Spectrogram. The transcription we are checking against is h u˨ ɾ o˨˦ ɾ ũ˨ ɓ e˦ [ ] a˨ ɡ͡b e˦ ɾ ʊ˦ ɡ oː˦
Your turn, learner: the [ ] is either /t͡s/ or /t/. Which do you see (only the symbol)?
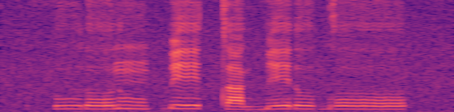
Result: t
